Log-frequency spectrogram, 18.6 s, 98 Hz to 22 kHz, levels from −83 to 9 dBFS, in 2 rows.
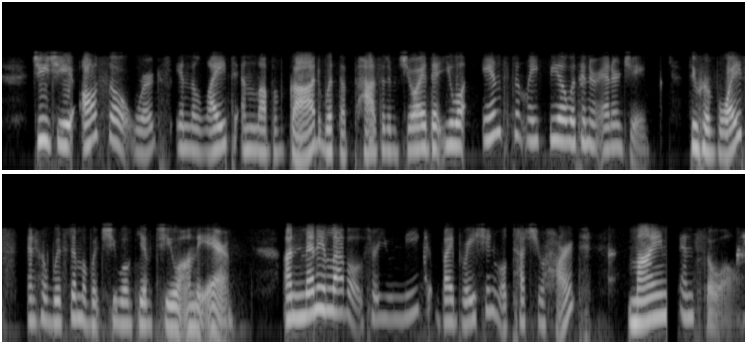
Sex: female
